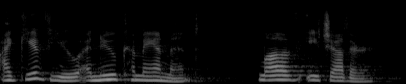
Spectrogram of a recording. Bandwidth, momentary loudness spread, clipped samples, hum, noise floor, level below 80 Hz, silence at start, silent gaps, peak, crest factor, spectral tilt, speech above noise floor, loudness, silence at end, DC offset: 15.5 kHz; 11 LU; under 0.1%; none; -71 dBFS; -88 dBFS; 0 s; none; -22 dBFS; 18 dB; -5.5 dB/octave; 32 dB; -39 LUFS; 0.3 s; under 0.1%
